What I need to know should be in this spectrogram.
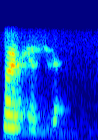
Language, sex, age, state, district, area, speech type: Telugu, female, 30-45, Andhra Pradesh, Visakhapatnam, urban, conversation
